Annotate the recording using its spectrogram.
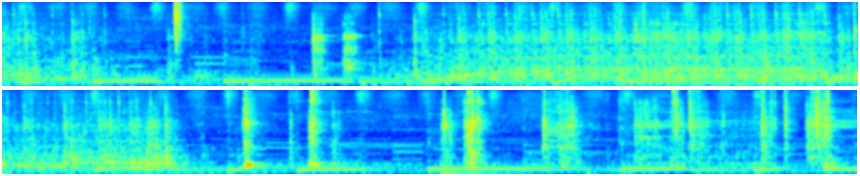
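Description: Janome Horizon computerized sewing machine stitching a curved seam through cotton fabric, running in short stop-start runs as the fabric is eased around the curve, with a few sharp clicks in the second half. Background music plays underneath.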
